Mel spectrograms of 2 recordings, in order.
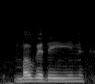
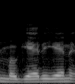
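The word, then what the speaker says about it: Moghedien: I like saying mogodine, but I'm pretty sure Mogedian is actually how it's supposed to be pronounced within the books.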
